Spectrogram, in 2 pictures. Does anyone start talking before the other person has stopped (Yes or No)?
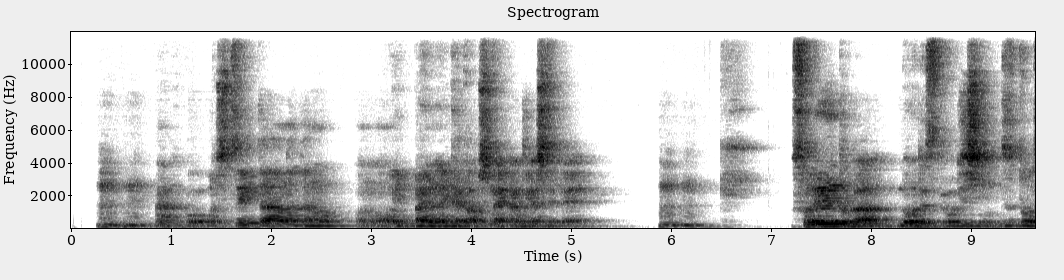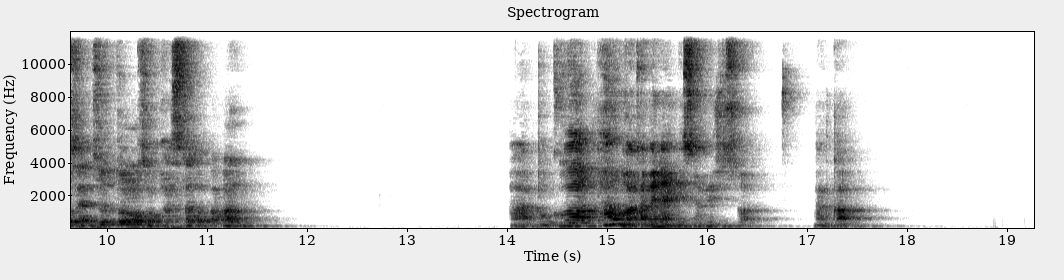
No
